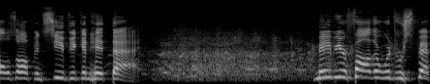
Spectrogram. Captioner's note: laughter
